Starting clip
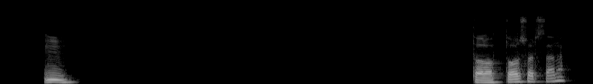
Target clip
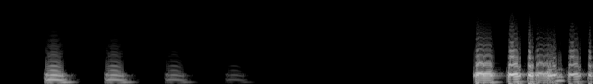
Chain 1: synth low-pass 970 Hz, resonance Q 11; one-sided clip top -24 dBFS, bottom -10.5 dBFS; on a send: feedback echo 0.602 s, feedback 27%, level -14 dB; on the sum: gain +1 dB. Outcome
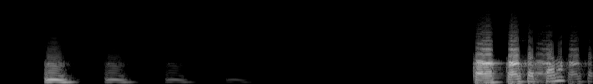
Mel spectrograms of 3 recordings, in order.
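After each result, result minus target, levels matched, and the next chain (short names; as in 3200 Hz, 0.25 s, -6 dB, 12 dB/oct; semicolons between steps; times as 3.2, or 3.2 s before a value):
1000 Hz band +8.0 dB; echo-to-direct -8 dB
synth low-pass 440 Hz, resonance Q 11; one-sided clip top -24 dBFS, bottom -10.5 dBFS; on a send: feedback echo 0.602 s, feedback 27%, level -14 dB; on the sum: gain +1 dB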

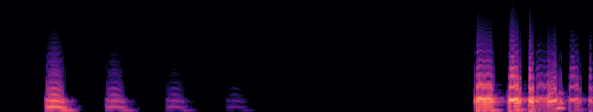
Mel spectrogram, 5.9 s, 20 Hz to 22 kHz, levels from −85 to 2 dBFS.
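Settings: echo-to-direct -8 dB
synth low-pass 440 Hz, resonance Q 11; one-sided clip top -24 dBFS, bottom -10.5 dBFS; on a send: feedback echo 0.602 s, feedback 27%, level -6 dB; on the sum: gain +1 dB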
